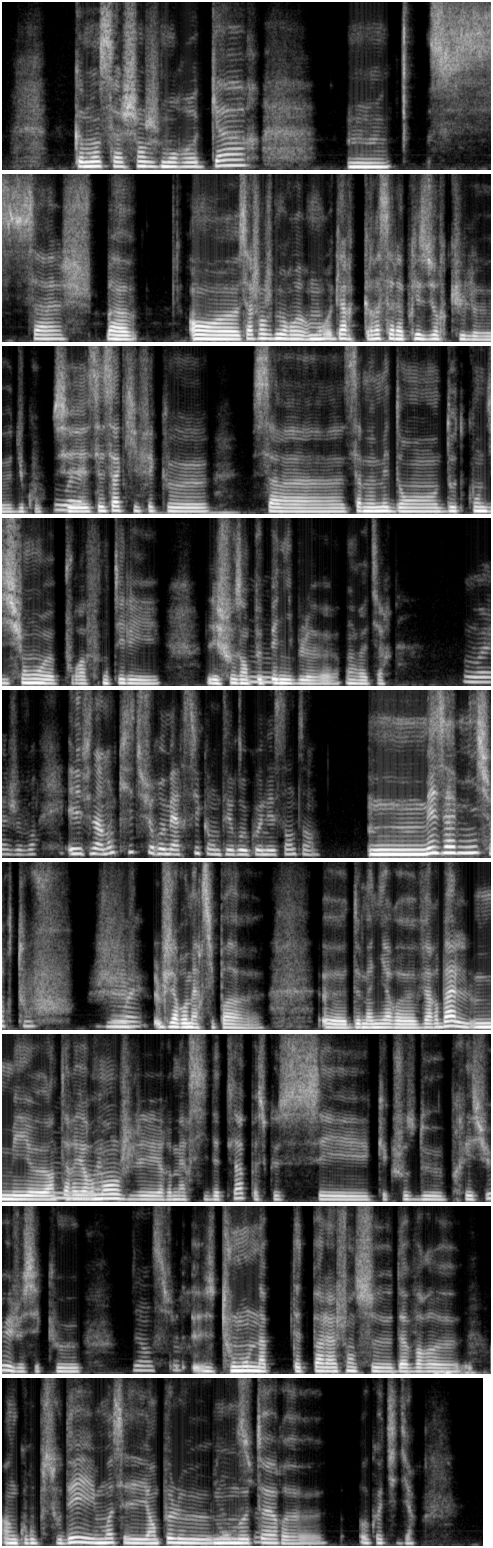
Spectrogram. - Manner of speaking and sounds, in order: static; distorted speech; other background noise; tapping
- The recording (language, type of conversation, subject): French, unstructured, Qu’est-ce que la gratitude t’apporte au quotidien ?
- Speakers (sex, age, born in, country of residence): female, 25-29, France, France; female, 30-34, France, Greece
